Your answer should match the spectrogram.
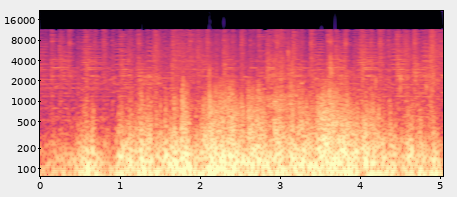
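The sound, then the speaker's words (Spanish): Strong gusting wind in Uruguay, at a football training session, roars and buffets steadily throughout, a loud low rumble that swells and surges in waves with no pauses, and no voices are heard. “está pasando un ventarrón terrible.”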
